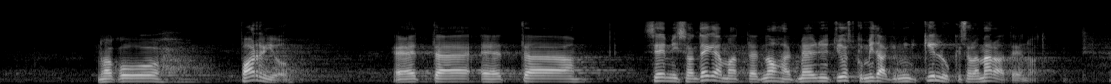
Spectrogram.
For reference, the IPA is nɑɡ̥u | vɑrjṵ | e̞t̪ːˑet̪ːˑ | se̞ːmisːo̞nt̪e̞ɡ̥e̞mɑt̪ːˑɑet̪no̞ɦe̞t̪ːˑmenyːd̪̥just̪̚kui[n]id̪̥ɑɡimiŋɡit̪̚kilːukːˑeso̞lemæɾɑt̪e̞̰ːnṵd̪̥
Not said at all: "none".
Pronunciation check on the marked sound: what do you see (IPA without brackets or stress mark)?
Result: m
